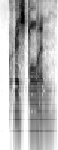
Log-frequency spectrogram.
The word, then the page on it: crystalline: American English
